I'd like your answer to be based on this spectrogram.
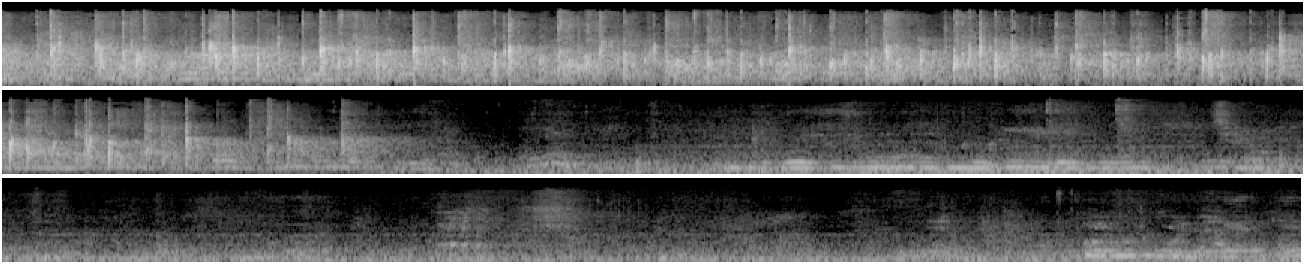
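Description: A concert audience claps loudly for about six seconds, welcoming a soloist to perform; the applause then stops and a voice speaks quietly.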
